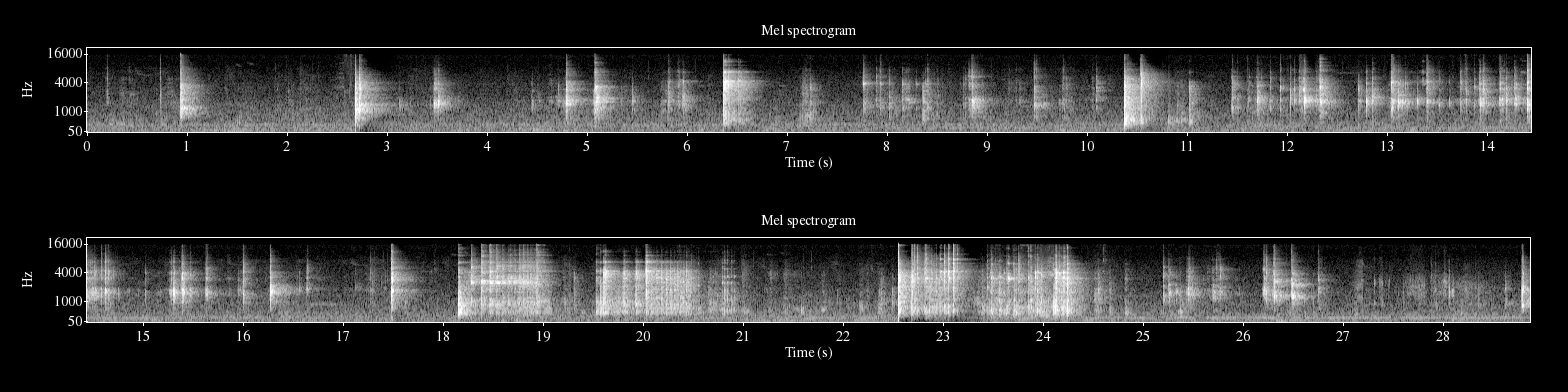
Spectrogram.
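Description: Plastic LEGO DUPLO bricks clicking and knocking as they are handled and pressed together, in scattered single clicks with two longer stretches of clattering in the second half.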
